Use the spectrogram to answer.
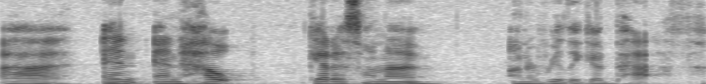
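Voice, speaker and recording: A woman's voice with fairly even intonation. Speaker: school board candidate. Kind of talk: candidate forum answer. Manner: hesitant, with fillers.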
